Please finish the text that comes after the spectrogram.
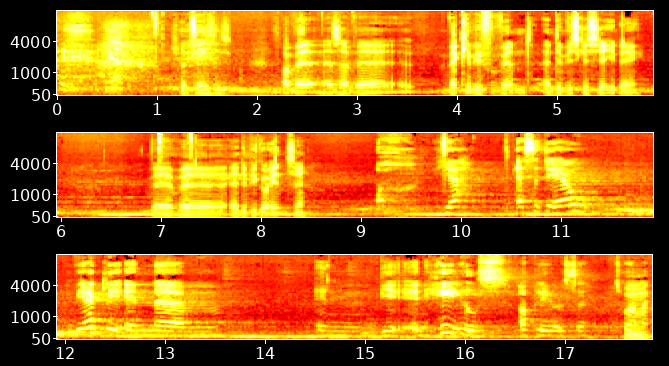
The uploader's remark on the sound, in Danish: Vi tog på Thorvaldsens Museum hvor der udfoldede sig noget helt specielt. Vi gik ind i museets store haller uden at vide hvad vi gik ind til. Vi blev hurtigt overvældet af museets overdådige store rum hvor enhver lyd gav ekko i en næsten himmelsk klang. De store rum hvor der var højt til loftet, befolket af de utallige gigantiske statuer.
